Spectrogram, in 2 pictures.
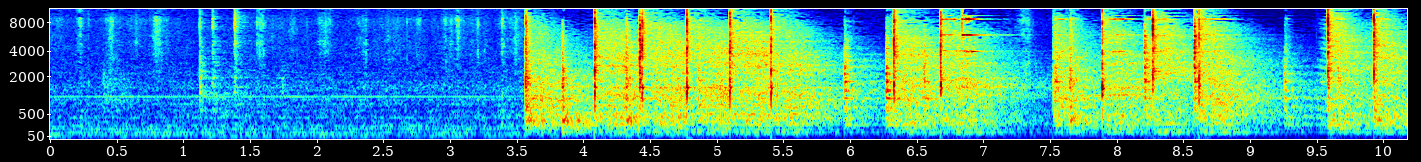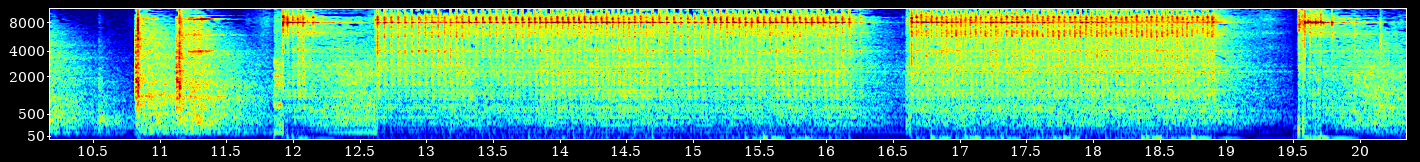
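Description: Hammer blows on steel, sharp ringing strikes coming in quick series, followed by two stretches of several seconds of continuous rapid rattling noise, and a few more strikes near the end.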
